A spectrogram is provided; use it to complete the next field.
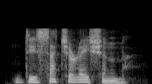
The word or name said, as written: desaturation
